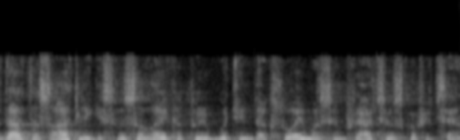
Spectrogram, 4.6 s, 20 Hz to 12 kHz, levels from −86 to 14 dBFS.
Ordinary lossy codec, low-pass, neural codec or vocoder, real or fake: AAC, 32 kbps; 7.2 kHz; none; real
